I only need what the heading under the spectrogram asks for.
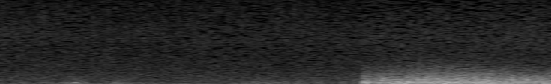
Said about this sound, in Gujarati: ગિરનાર પર્વત પર ધોધમાર વરસાદ વરસી રહ્યો છે।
